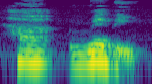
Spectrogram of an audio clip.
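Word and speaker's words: הָרַבִּי: This is the literal reading in the Hebrew, pronounced Ha, Rebbe, meaning the rabbi.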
